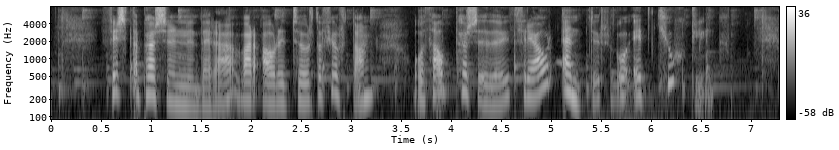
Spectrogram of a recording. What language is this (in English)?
Icelandic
